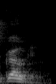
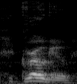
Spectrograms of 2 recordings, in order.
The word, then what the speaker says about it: Grogu: the child this is grogu grogu everyone everyone grogu i i think it's gotta catch on um because it's two syllables like yoda grosgu it's it's lining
